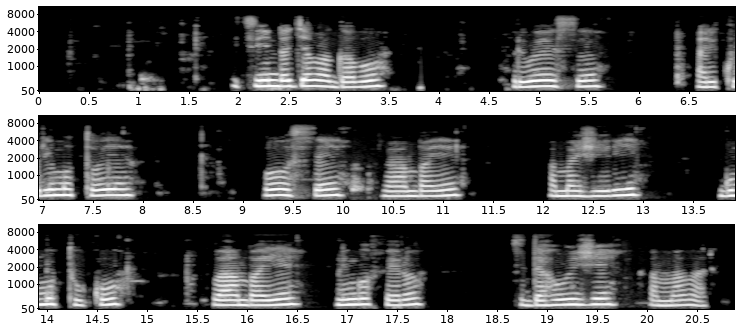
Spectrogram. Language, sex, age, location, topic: Kinyarwanda, female, 25-35, Musanze, government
